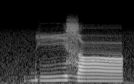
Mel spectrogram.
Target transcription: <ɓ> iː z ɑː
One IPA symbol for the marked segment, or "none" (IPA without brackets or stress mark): ɓ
